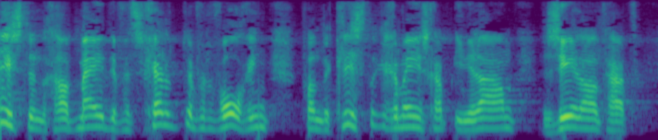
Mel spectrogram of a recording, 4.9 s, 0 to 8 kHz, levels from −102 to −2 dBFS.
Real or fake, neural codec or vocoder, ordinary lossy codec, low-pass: real; none; none; none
